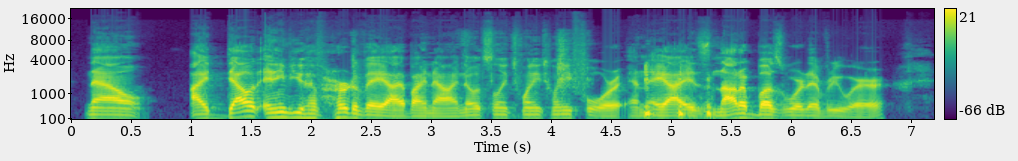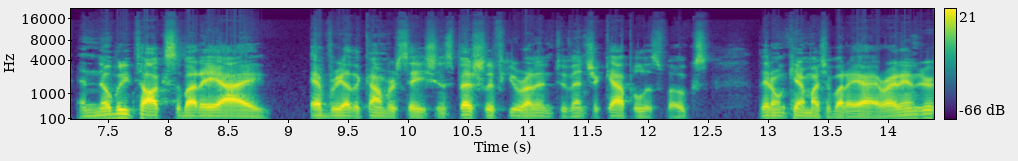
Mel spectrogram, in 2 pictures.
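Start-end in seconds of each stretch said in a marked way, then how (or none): none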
